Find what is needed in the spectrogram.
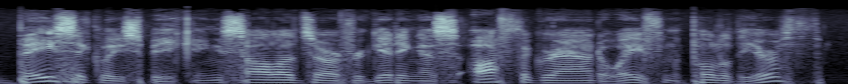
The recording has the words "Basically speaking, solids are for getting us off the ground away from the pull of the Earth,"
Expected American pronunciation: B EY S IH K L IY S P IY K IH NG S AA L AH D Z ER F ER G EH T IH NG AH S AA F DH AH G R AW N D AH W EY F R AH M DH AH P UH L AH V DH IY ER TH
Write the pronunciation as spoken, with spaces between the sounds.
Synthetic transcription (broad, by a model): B EY S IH K L IY S P IY K IH NG S AA L AH D Z ER F ER G EH T IH NG AH S AA F DH AH G R AW N D AH W EY F R AH M DH AH P UH L AH V DH IY ER TH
